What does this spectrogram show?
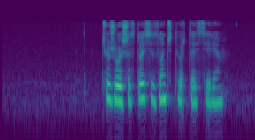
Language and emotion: Russian, neutral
